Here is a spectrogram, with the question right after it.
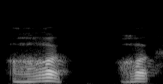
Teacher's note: une constrictive ou fricative vélaire, le re, re.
